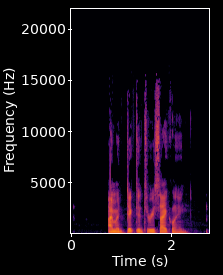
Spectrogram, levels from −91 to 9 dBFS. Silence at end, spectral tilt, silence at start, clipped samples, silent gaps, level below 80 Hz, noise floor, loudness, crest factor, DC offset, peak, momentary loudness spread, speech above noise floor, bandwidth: 0.45 s; -4.5 dB/octave; 0.75 s; under 0.1%; none; -50 dBFS; -80 dBFS; -23 LUFS; 26 dB; under 0.1%; 0 dBFS; 11 LU; 57 dB; 16 kHz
